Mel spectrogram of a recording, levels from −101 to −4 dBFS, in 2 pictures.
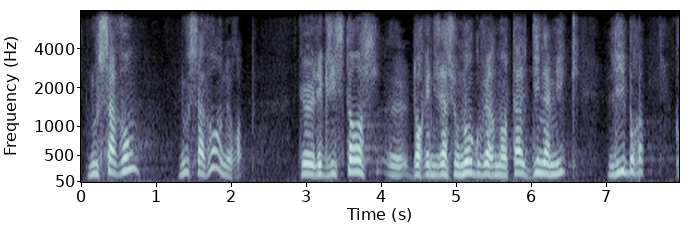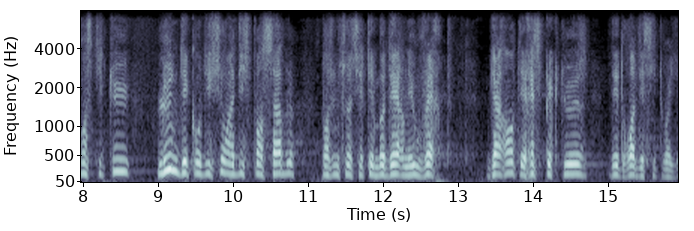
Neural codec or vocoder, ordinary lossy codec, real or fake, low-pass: none; Opus, 24 kbps; real; 7.2 kHz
